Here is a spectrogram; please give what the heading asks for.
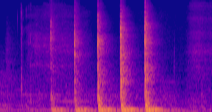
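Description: A hand slaps a desk five times in a quick, even rhythm, each smack sharp and loud with a brief thud, during a fast quiz round of naming hotels, with no talking around it.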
